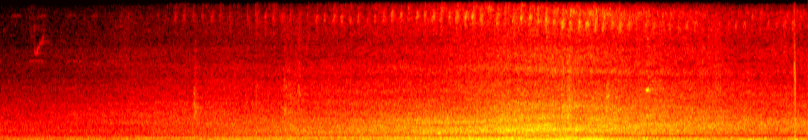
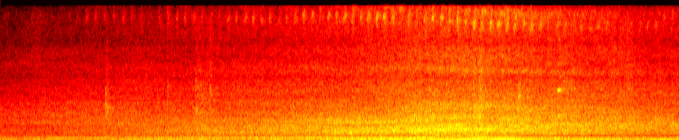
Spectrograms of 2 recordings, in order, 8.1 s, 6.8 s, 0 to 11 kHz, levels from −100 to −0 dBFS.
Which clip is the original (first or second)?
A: first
